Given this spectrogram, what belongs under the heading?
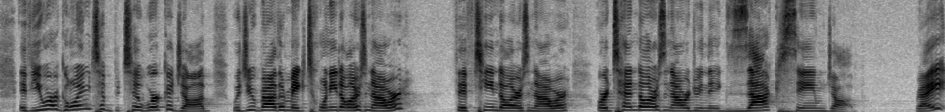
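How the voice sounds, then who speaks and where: A raised, projected voice at a moderate pace, bright and sharp in tone and animated, with ordinary pitch variation and long, frequent pauses. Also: woman, high pitch for a woman. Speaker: network marketing leader. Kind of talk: live seminar presentation. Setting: stage with live audience. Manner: loud.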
